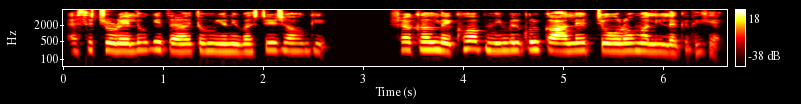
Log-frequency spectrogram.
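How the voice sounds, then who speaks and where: A woman's voice: mid-range voice, little pitch movement, moderate pace, mellow, lightly acted. A woman voicing a sleepy young male student who grumbles and mocks with teasing insults. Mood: grumbling.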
